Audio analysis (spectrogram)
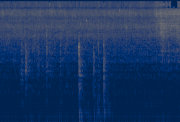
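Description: Spice masala cooks in a pan with a splash of water for a fish-head, moong dal and ash-gourd dish, a faint soft sizzle under a few distinct spatula scrapes and taps.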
